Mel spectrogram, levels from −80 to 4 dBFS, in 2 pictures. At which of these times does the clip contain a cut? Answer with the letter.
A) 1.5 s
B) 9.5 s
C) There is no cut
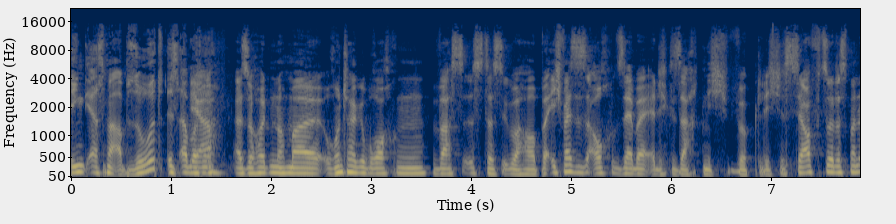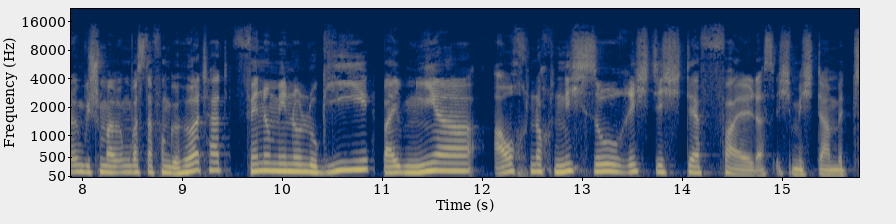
A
